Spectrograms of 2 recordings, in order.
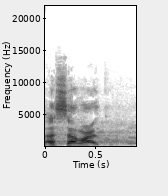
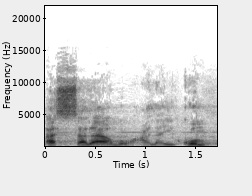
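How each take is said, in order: First: The first word is said like 'assaamu', without 'la'. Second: The first word is said fully as 'assalaamu'. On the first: It wishes the listener death. The speaker calls it wrong. "saamu kitegeeza lumbe kakati akuga salaamu aleikum wakafa olumbe" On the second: It wishes the listener peace. The speaker calls it right. "gamba nti"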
